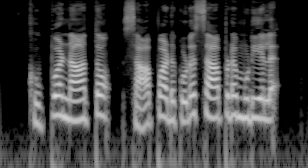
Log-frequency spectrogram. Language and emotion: Tamil, disgusted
